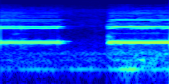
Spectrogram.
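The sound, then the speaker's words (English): A tornado warning siren sounding during an active tornado warning blares as a steady, shrill electronic tone, cutting out briefly before sounding again at full loudness, with no voices. “You guys hear that siren, folks? I'm in the midst of a tornado warning here.”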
